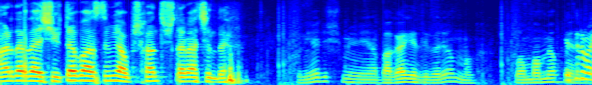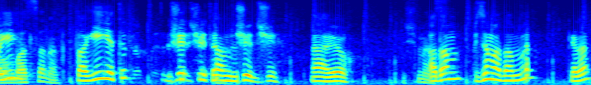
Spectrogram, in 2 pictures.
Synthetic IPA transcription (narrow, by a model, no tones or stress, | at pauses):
haɾd̪aɾd̪aʃiɾt̪ʰɛbazd̪ɯmjapʰɯ̥ʃqʰant̪ʰu̥ʃlˠaɾɯat͡ʃʰɯlˠd̪ɯ | bunijed̪yʃmijojabaɡaɡed̪iɡʲøɾijoɾmːu | bombamjok̚eiɾbaɡiasanabaɡiɡet̪ʰiɾd̪yʃyd̪yʃit̪ʰɾad̪yʃyd̪yʃyhajok | d̪yʃmɛad̪ambizimad̪amlˠɯɾɡ̥ela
